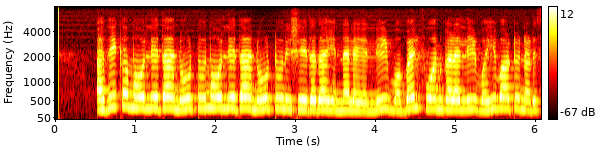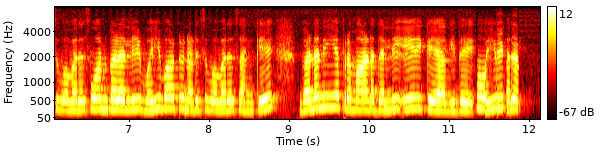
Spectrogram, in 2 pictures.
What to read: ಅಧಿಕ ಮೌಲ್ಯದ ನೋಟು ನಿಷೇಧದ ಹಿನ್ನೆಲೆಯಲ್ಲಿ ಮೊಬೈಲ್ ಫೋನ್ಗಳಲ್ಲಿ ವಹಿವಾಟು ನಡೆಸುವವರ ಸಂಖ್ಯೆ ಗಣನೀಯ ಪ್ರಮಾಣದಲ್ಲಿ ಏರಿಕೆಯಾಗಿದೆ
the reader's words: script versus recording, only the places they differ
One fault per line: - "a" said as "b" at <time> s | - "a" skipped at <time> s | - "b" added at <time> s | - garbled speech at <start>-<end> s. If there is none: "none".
- "ಮೌಲ್ಯದ ನೋಟು" added at 1.9 s
- "ಫೋನ್ಗಳಲ್ಲಿ ವಹಿವಾಟು ನಡೆಸುವವರ" added at 6.5 s
- garbled speech at 11.3-11.9 s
